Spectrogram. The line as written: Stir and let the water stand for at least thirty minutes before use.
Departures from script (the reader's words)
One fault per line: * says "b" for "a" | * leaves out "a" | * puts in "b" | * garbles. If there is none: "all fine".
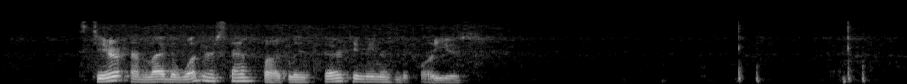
all fine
